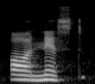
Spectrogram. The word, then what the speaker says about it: honest: डी एच यहां पर silent है। ओ से प्रोनाउंस करेंगे। तो यहां पर ओ को अ प्रोनाउंस करेंगे। अ और एन ई एस टी नेस्ट। द ऑनेस्ट और ये है एस एच ओ P shop.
